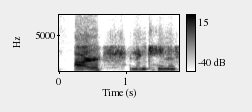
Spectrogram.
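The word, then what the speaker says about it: Tonier Cain: Somebody that I have listened to multiple times, her name is Toni or Kane, Tonier, and then Kane is spelled Cain.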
